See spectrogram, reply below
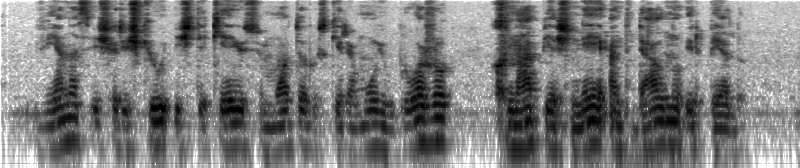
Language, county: Lithuanian, Vilnius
